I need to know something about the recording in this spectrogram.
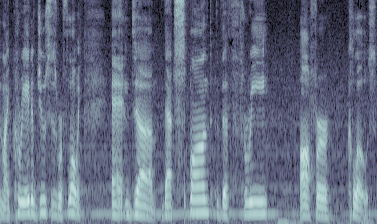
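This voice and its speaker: A man's voice: mid-range voice, fairly bright tone. A man, a real estate investor, talking casually to camera in a brash, profane way and often checking in with "okay?". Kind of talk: casual vlog talk to camera.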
